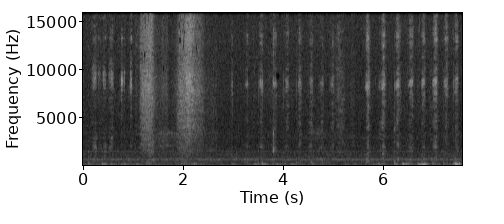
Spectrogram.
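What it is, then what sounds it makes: Graphite pencil shading on drawing paper. A wooden graphite pencil, held by the fingertips, scratches short shading strokes near a portrait's face on a flat sheet of white drawing paper. Soft, low scratchy rubbing comes in irregular bursts, with two brighter sweeping strokes early on and a faint steady hum underneath. The strokes grow a little louder and more clustered toward the end.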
